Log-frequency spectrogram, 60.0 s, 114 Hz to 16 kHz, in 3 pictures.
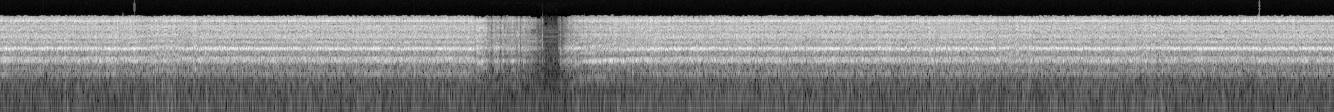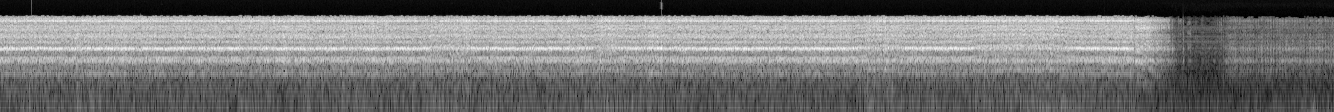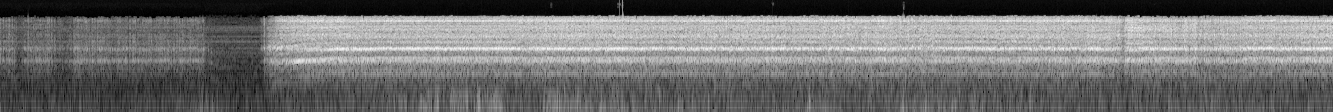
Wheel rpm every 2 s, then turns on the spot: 160, 160, 160, 130, 90, 160, 160, 160, 160, 160, 160, 160, 160, 160, 160, 160, 160, 160, 100, 10, 20, 20, 120, 160, 160, 160, 160, 160, 160, 160.
38-44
